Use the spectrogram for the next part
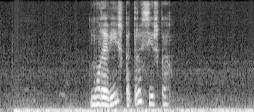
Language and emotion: Russian, neutral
